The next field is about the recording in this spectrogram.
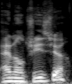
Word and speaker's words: analgesia: According to an article I read, that what he experienced is called dissociative analgesia. I think I'm pronouncing that right. – Yeah, yeah.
